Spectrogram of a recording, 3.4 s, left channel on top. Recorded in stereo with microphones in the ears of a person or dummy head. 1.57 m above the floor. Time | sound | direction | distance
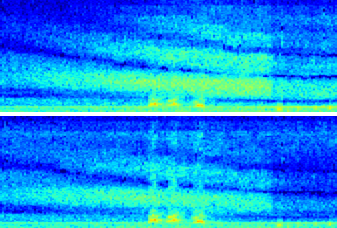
0.0 | a vehicle | 10° right (ahead or behind) | ?
1.5 | a dog barking | 70° right (ahead or behind) | ?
